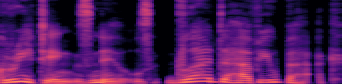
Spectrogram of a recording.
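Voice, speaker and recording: A man puts on a high-pitched character voice and speaks at a fairly slow pace in a very clean recording with a silent background. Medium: read story. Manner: polite, eager.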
